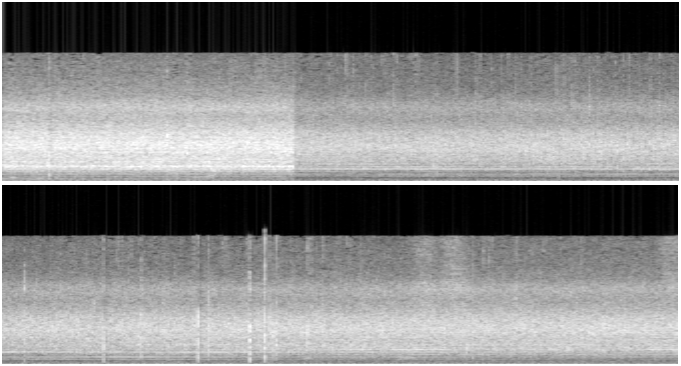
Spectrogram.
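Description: A steady engine running with a constant hum, faint voices in the first couple of seconds and a couple of light knocks about seven seconds in. A cut about two seconds in lowers the level.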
